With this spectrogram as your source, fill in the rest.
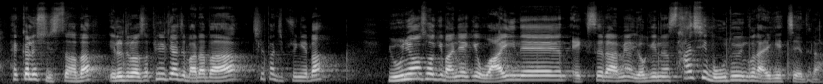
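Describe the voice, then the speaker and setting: Noticeable background noise runs through the clip. The pace is fairly quick. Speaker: math teacher. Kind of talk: classroom lecture. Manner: speeds up when inspired; casual, interactive.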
